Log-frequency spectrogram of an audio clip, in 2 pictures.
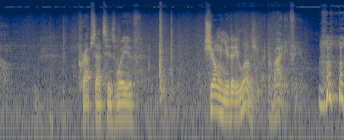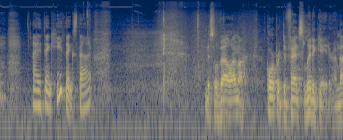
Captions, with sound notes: - Well, perhaps that's his way of showing you that he loves you, by providing for you? - (chuckles sarcastically) I think he thinks that. - Miss Lovell, I'm a corporate defense litigator.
